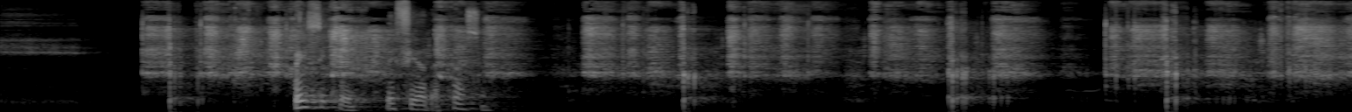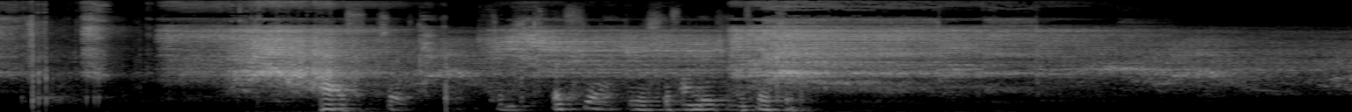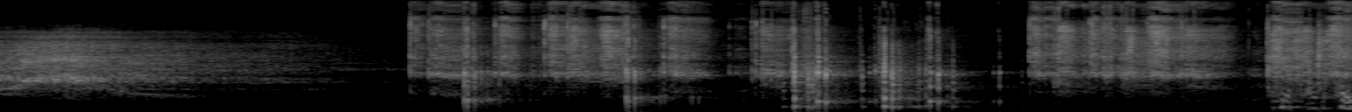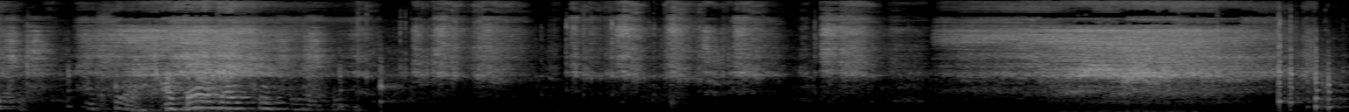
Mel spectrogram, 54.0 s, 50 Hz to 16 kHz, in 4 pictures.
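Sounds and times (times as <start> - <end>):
electronic hissing noise: 37.6 - 45.6.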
